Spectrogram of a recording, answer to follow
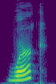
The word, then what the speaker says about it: work: word rhymes with bird work rhymes with perk and worst rhymes with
